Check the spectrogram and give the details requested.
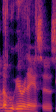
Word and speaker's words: Irenaeus: Irenaeus, I got it. Irenaeus. Irenaeus. That is correct. And Irenaeus. if you do not know who Irenaeus is, Ireneo. and if you do not know who Irenaeus is, Y si no saben I quién am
